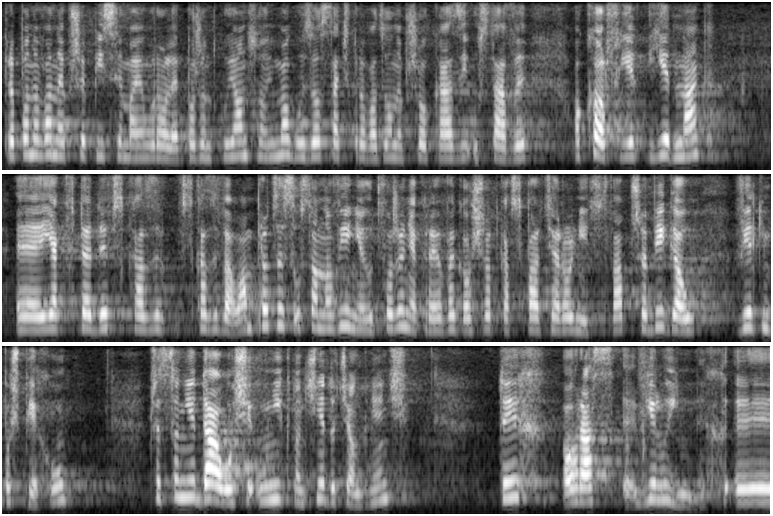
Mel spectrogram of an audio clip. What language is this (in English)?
Polish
